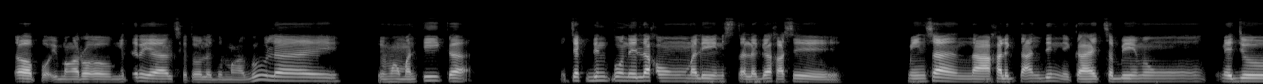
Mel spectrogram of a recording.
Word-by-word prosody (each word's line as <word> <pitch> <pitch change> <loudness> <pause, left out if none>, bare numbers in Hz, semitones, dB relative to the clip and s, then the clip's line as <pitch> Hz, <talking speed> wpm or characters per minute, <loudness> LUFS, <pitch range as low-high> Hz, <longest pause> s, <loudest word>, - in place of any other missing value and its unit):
opo 140 -2 +2
yung 120 - -10
mga 120 - 0
raw 125 -1 -1
materials 130 +1 0
katulad 115 -1 -7
ng 115 0 -13
mga 110 -1 -9
gulay, 170 - -1 0.3
yung 120 0 -9
mga 125 -1 -4
mantika. 150 +5 0 1.0
I-check 175 0 +1
din 180 0 -4
po 180 0 -2
nila 170 +1 +4
kung 150 -2 -4
malinis 140 -1 +1
talaga 125 +4 +1
kasi 125 -3 -1 0.7
minsan 140 -1 +4
nakakaligtaan 135 +2 +3
din 160 -2 -3
eh - - -21
kahit 130 +1 +4
sabihin 140 0 0
mong 140 0 -6 0.6
medyo, 145 +1 +3
140 Hz, 135 wpm, -25 LUFS, 125-160 Hz, 1.0 s, nila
